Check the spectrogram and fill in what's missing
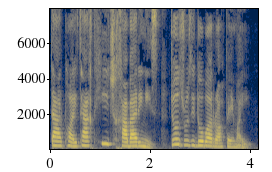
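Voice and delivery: loud, emphatic retort; shouting. A narrator's reading. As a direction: call it out forcefully. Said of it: "رکسانا فریاد زد". (با فریاد و تأکید)

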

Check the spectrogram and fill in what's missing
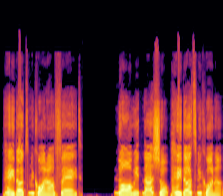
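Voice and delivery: high-pitched, desperate calling; despairing cry. A narrator's reading. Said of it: "جاسمین با ناامیدی فریاد زد". (فریاد ناامیدانه)

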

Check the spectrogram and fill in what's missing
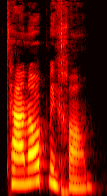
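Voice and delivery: loud, insistent call; shouting. A narrator's reading. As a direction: shout out a demand. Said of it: "داد زد".

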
